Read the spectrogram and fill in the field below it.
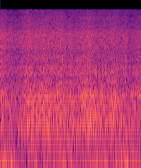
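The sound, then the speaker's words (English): Loud, steady roar of blustery wind on a rainy day, with a deep low rumble and broad hiss, buffeting continuously throughout with no voices. “And I went there on a day when the weather was none too clement, a bit like it is now, rather blustery, rainy, so you weren't tempted to leap into the beckoning water.”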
